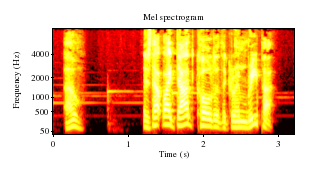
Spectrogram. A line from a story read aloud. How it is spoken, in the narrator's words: I asked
